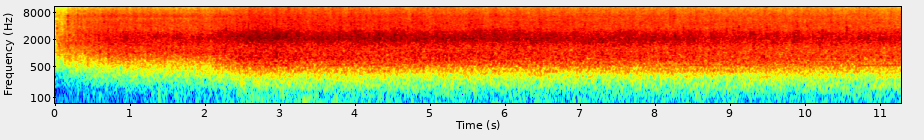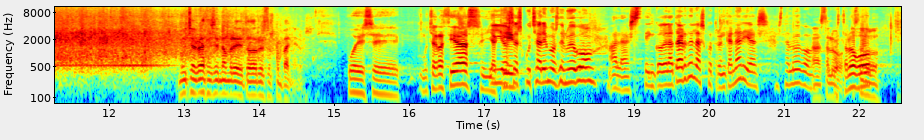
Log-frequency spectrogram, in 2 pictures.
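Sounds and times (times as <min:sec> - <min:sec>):
audience applause in a packed Sala Pereda: 0:00.0 - 0:14.9
speech: 0:13.0 - 0:22.5.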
